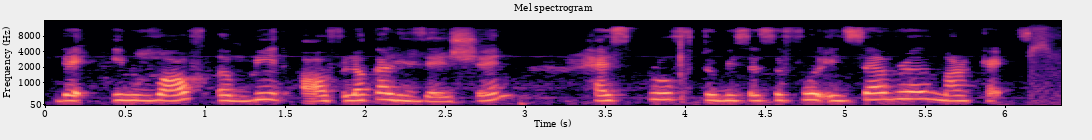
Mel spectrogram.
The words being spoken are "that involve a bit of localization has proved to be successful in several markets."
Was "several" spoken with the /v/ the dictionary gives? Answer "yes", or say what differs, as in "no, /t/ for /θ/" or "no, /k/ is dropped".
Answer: yes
